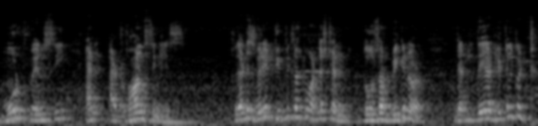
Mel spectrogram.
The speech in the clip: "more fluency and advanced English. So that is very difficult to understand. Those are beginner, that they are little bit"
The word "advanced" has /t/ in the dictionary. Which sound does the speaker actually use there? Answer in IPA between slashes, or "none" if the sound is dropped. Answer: none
